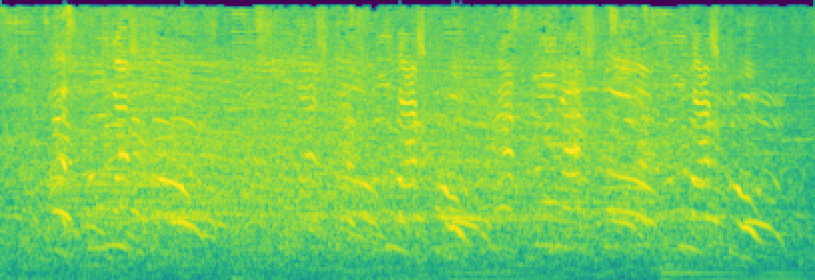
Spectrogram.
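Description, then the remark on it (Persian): A large crowd before Pilate shouts and clamors together against the release of Jesus, a dense roar of many overlapping voices that swells and stays loud throughout, with no single voice standing out. “چون پیلاتوس مایل بود عیسی را آزاد سازد بار دیگر سخن خود را به گوش جماعت رسانید اما آنها فریاد کردند”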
